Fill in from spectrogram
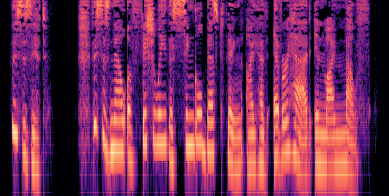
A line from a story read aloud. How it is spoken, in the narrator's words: I announced, moaning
